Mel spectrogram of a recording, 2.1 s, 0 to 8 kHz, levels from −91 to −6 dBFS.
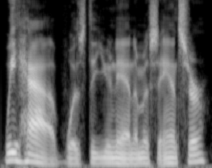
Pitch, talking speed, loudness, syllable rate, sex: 100 Hz, 170 wpm, -20 LUFS, 5.0 syllables/s, male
